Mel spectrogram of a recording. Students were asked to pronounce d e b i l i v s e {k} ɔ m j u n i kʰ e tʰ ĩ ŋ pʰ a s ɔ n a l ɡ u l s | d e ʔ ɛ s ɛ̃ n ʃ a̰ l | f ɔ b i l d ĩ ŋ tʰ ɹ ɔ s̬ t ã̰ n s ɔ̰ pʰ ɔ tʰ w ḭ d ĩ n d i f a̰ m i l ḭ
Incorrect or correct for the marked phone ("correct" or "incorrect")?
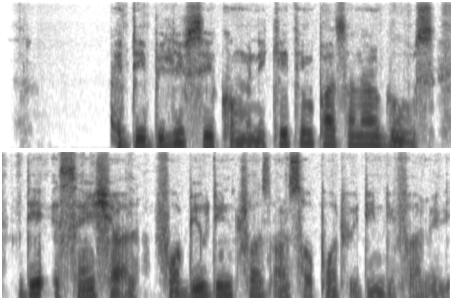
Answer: incorrect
